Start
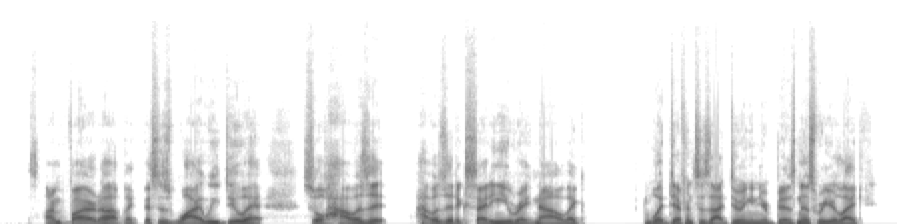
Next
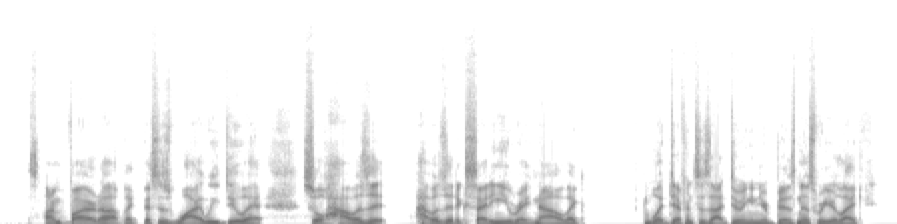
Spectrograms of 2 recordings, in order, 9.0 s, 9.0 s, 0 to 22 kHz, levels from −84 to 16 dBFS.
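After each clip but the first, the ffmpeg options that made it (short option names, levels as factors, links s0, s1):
-af "acompressor=threshold=0.02:ratio=2.5"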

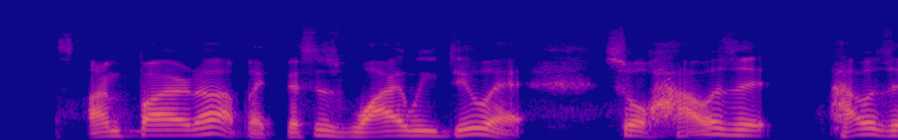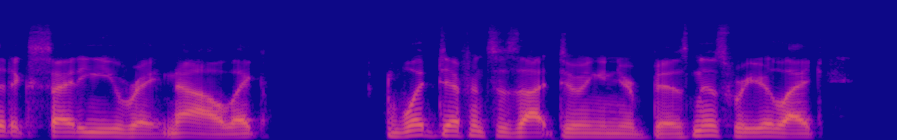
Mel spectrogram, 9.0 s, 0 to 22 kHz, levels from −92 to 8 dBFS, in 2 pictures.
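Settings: -af "bandpass=f=720:t=q:w=0.97:csg=0"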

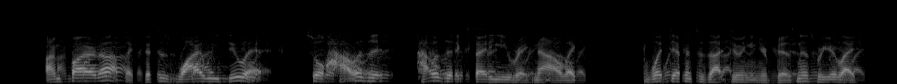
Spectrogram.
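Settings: -af "aecho=1:1:109:0.299,aeval=exprs='sgn(val(0))*max(abs(val(0))-0.00251,0)':c=same,volume=0.891"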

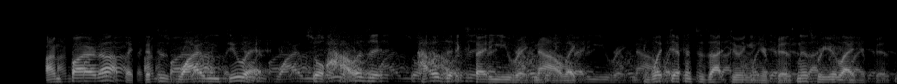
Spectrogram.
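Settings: -af "aecho=1:1:980|1960|2940|3920:0.335|0.124|0.0459|0.017,volume=1.26"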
